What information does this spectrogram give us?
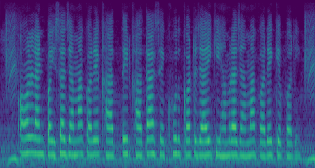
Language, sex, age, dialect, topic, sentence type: Bhojpuri, female, 25-30, Northern, banking, question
